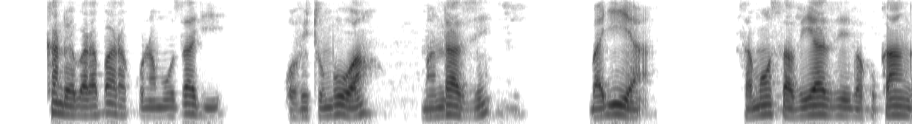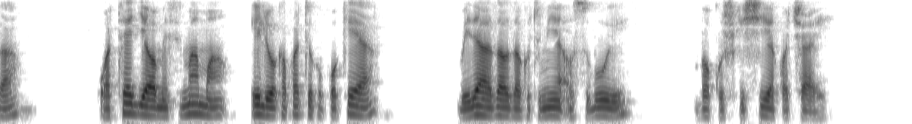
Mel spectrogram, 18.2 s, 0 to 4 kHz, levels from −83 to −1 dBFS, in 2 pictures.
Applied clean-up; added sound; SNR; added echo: none; none; none; none.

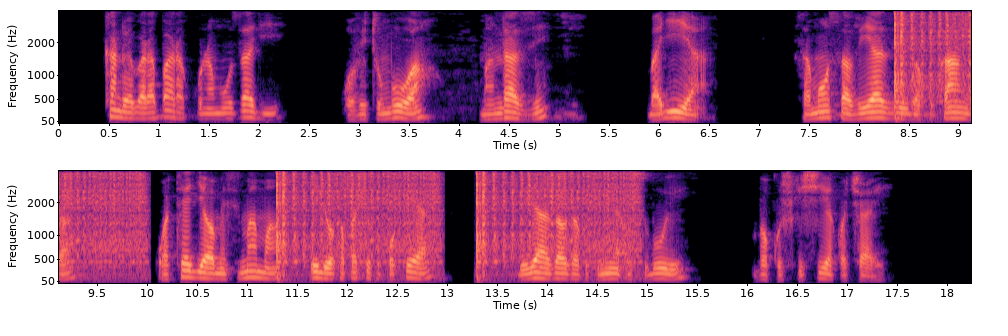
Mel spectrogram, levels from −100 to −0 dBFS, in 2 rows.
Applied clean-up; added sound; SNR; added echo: none; Coin (dropping); 1 dB; none.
